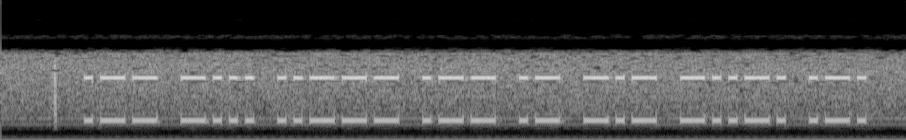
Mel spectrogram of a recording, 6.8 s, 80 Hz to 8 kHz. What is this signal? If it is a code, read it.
Morse code, heard as a keyed tone, about 20 wpm, 500 Hz, with radio noise. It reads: WB2WAK/R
